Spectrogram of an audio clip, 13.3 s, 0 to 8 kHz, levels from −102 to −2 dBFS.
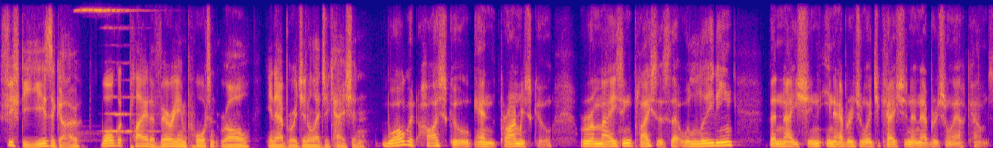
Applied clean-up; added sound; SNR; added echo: none; Squeak; 15 dB; none.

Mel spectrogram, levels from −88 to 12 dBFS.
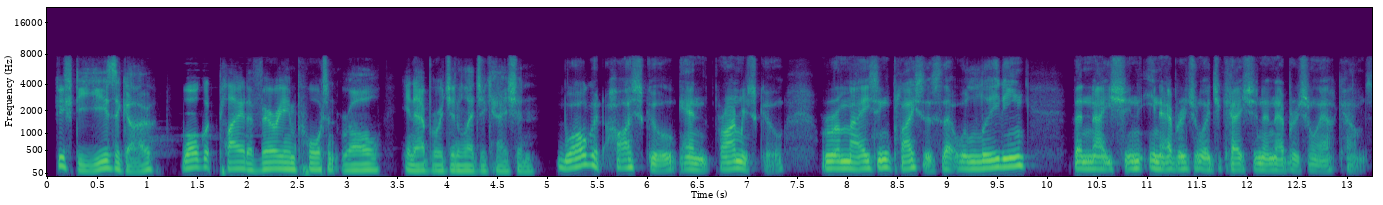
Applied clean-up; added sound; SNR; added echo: neural mask model DeepFilterNet 3.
